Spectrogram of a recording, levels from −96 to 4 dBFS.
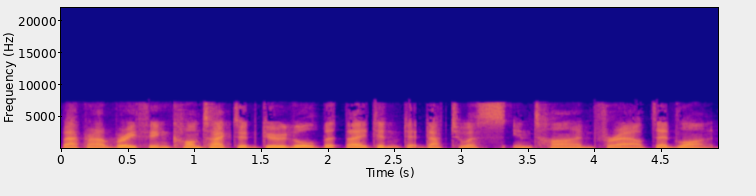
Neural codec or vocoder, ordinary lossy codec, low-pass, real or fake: codec, 16 kHz, 0.5 kbps, FunCodec, trained on LibriTTS, 25 frames a second; AAC, 32 kbps; 7.2 kHz; fake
